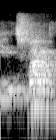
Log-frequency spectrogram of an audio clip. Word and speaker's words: smart: En inglés británico no se pronuncia la R.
